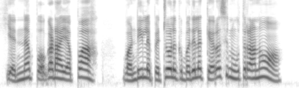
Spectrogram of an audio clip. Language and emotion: Tamil, disgusted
